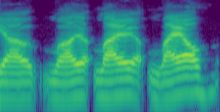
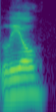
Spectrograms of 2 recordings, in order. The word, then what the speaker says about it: Leal: If he's playing right tackle, that would be on Tuitt / Wormley / maybe Lyle. Did I say it right? Leal? I think it's Leal.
